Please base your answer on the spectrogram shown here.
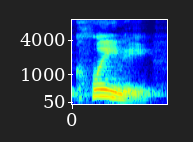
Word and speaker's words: Kleene: steven clean um who didn't pronounce his name clean he pronounced it claimy not queen of kleenex fame i i don't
